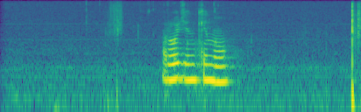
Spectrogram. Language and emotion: Russian, neutral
